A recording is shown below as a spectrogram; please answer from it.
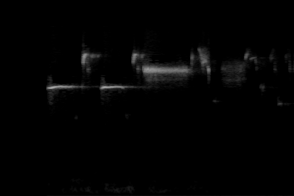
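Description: A Song Sparrow opens with two clear, level whistled notes, then a long, high, buzzy trill, and ends with softer scattered chips. No other sounds are heard.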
